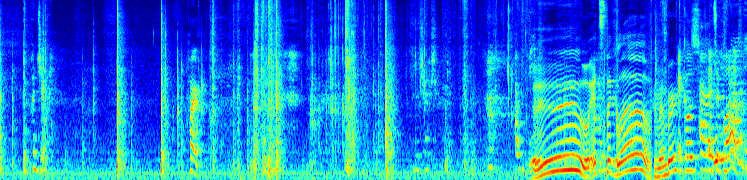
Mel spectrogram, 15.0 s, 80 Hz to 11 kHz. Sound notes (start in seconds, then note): 9.7 gasping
